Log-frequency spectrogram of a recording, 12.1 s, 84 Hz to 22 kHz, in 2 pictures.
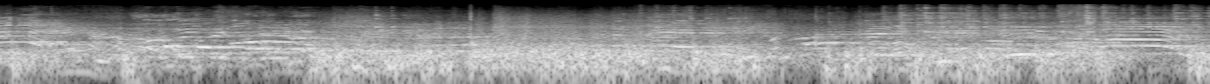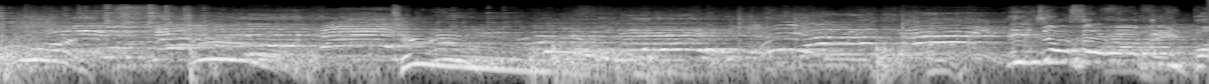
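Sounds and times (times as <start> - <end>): crowd shouting in echoing hall: 0.0 - 12.0.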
